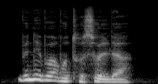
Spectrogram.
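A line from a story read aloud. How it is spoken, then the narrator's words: Old man shouting. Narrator (French): cria le vieux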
